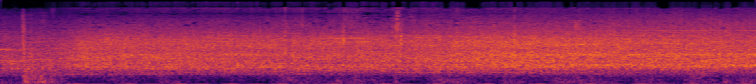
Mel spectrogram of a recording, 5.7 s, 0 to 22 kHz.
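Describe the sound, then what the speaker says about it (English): Wrestling arena crowd in WWE 2K22 cheering and roaring steadily throughout a Roddy Piper match, a dense continuous wash of noise with occasional louder swells. "The crowd here tonight getting behind Roddy Piper."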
